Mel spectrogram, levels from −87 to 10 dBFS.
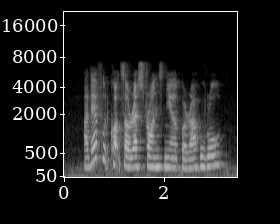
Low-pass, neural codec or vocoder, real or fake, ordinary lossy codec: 7.2 kHz; none; real; none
